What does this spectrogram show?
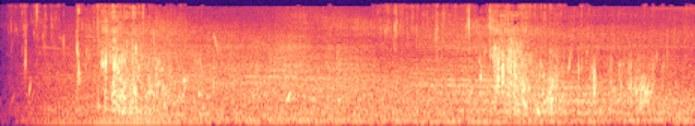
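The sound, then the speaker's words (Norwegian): Two bursts of water splashing and swishing, like paddle strokes, about three seconds apart, as a fisherman paddles down the Magdalena River in Colombia, over a steady low engine-like hum and light outdoor ambience. No one speaks. “En fisker padler nedover Magdalena-elva i Colombia.”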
